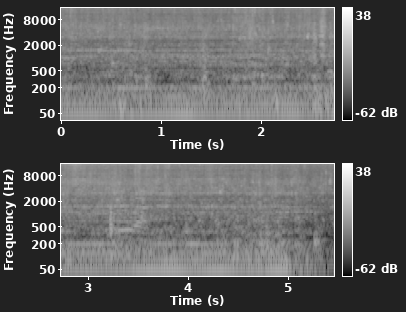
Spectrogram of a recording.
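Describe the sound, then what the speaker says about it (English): A fishing boat's outboard motor idles steadily and loud on the water during a king salmon trip, a continuous low rumble that drops off abruptly near the end, with voices talking over it. "We're going to turn the motor off."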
